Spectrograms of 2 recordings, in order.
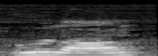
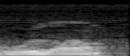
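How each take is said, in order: First: The word begins with a plain oo vowel. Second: The word begins with a w sound. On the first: "some people will say oolong, o double o" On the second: "the Chinese uh, mainland pronunciation is often Wulong, W U"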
